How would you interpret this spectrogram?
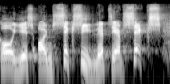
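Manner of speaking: slow, low mock South African accent. Comedian parodying a traditional South African seduction, South African accent. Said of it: "the traditional South African accent".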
